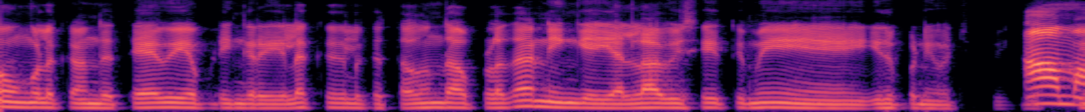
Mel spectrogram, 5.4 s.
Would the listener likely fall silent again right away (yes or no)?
no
